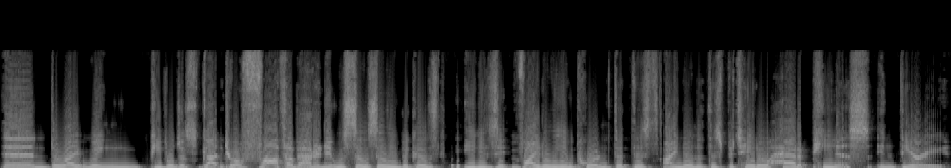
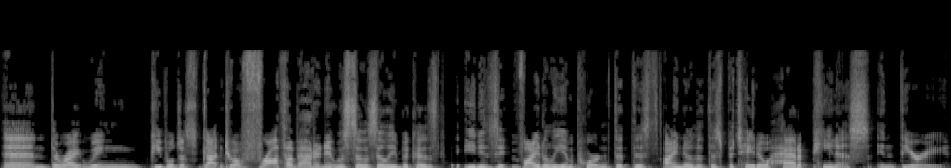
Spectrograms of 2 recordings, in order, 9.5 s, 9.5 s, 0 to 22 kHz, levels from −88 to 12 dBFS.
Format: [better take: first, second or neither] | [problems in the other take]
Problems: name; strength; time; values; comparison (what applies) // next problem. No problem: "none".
second | distortion; heavy; 7 dB below the speech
